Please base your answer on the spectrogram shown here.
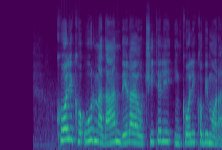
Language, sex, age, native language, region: Slovenian, female, 30-49, Slovenian, Zasavska region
